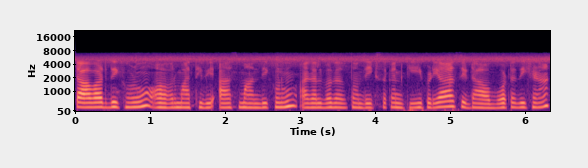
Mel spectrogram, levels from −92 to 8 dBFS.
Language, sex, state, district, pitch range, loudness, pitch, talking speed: Garhwali, female, Uttarakhand, Tehri Garhwal, 210-230 Hz, -18 LUFS, 220 Hz, 160 wpm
